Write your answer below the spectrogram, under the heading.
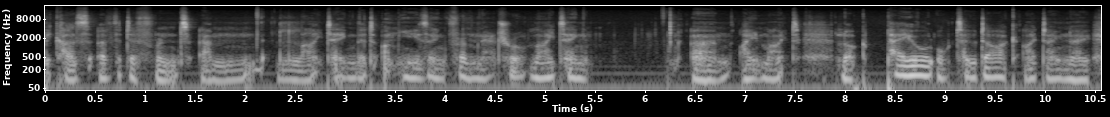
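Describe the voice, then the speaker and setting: Soft-spoken and with vocal fry, a man with a fairly low pitch talks at a very slow pace in a British accent, with big swings in loudness. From England. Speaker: drag queen and YouTuber. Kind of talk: casual chat.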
